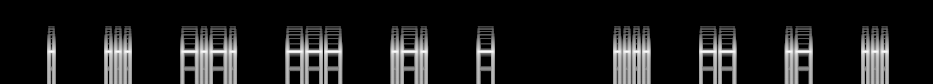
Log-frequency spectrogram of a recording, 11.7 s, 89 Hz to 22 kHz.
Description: Morse code, heard as a keyed tone, about 20 wpm, spaced as for 10 wpm, 750 Hz. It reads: ESCORT HMAS
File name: cw / fists / Short-Story-3-10wpm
